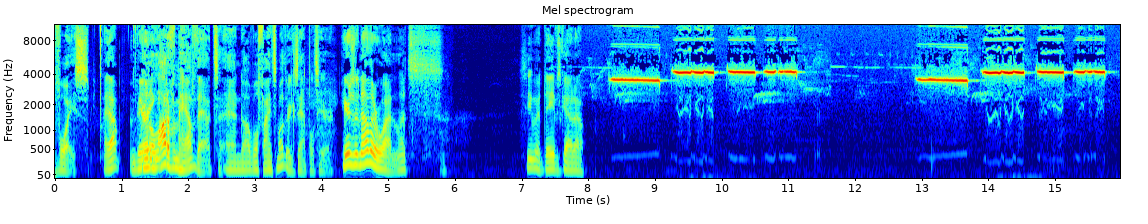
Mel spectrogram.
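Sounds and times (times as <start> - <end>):
speech: 0.0 - 5.9, 7.1 - 8.0
white-throated sparrow singing whistled song: 7.9 - 15.9.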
